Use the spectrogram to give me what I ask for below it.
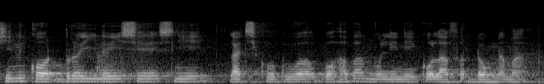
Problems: none marked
